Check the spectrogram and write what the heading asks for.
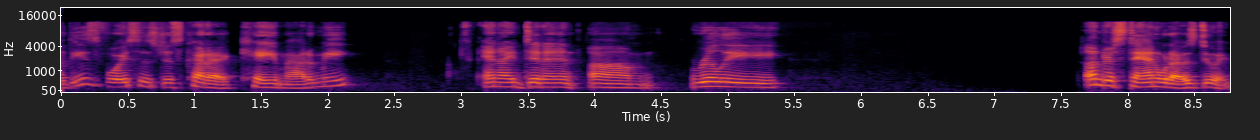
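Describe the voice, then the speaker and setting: A woman's voice: low-pitched, darkish tone. A woman teaching voice acting in a casual spoken lesson, explaining her ideas step by step and often asking "right?". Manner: explanatory and thoughtful, with frequent "um" and "right?".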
